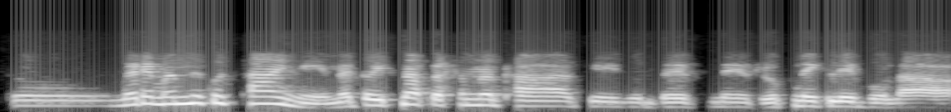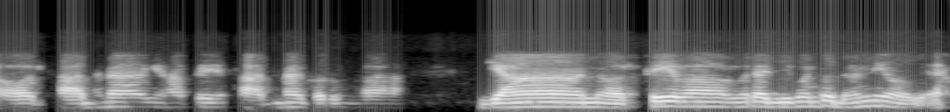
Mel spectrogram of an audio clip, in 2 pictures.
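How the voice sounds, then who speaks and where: Husky monk guy telling his story, lots of ums, dry tinny phone-ish sound. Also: medium pitch, fairly even intonation, moderate pace, dry recording. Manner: hesitant, many fillers, mixes English words. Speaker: monk guest. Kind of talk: recounting personal story in interview.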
